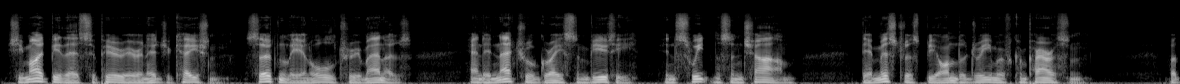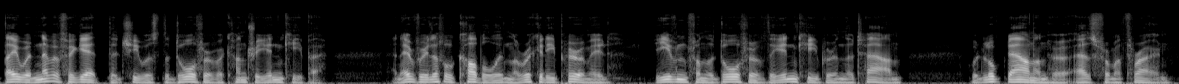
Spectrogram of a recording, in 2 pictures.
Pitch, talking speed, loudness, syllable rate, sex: 95 Hz, 180 wpm, -21 LUFS, 5.5 syllables/s, male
